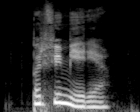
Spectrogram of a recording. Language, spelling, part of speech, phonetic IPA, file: Russian, парфюмерия, noun, [pərfʲʉˈmʲerʲɪjə], Ru-парфюмерия.ogg
- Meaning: perfumery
